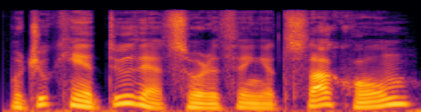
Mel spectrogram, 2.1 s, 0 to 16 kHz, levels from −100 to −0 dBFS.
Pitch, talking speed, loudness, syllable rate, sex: 130 Hz, 285 wpm, -18 LUFS, 5.5 syllables/s, male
